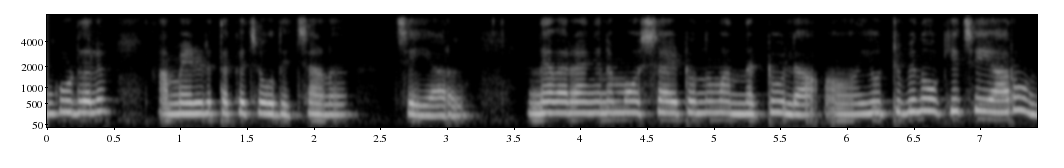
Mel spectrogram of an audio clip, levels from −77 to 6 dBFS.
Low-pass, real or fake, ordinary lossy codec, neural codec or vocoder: 7.2 kHz; real; Opus, 24 kbps; none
